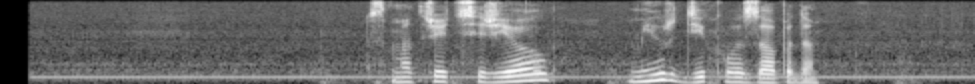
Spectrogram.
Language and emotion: Russian, neutral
